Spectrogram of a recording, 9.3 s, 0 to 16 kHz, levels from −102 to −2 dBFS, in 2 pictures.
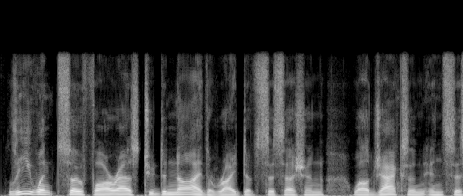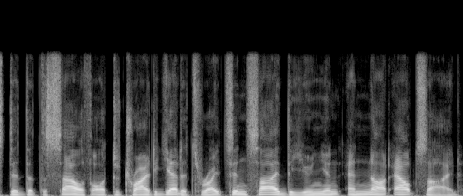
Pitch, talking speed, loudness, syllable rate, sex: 120 Hz, 195 wpm, -19 LUFS, 4.8 syllables/s, male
